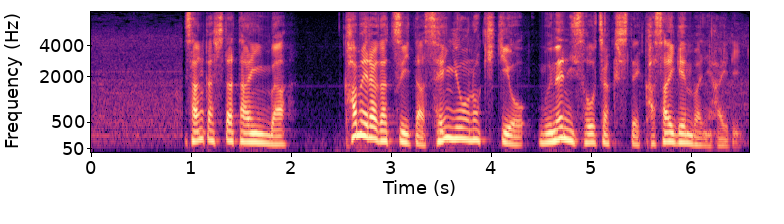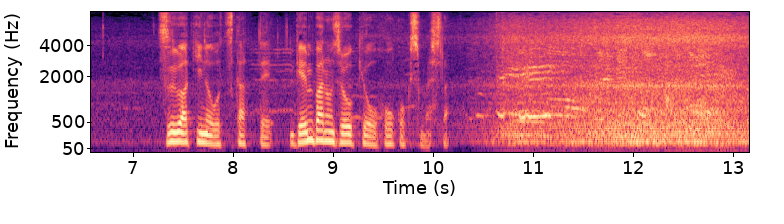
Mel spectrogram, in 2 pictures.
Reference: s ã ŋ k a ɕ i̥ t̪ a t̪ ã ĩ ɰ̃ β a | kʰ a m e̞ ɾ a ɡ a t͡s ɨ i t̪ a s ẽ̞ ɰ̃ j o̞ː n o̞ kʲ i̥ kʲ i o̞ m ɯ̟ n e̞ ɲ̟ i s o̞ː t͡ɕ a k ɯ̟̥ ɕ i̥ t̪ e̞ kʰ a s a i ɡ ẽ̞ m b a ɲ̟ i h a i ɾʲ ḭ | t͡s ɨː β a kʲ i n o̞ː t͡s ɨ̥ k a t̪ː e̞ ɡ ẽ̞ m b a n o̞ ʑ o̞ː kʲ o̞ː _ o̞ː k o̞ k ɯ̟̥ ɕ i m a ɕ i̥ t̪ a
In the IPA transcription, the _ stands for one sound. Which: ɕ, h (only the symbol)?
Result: h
